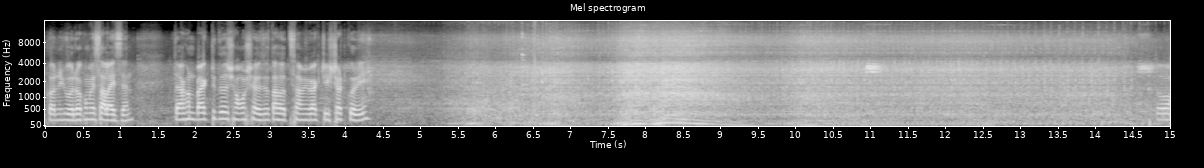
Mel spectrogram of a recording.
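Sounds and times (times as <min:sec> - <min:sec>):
rattly clicking engine noise: 0:03.5 - 0:15.0
motorcycle engine revving and idling: 0:03.9 - 0:15.0.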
